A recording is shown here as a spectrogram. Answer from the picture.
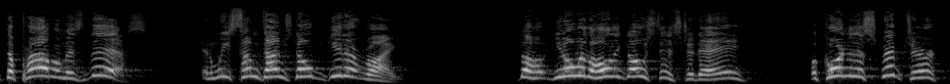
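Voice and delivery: loud, high pulpit shout; full-force preaching. Real, not acted. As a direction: hammer the point home to the congregation.

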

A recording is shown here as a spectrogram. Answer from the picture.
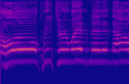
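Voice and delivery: loud, high mock protest; acted-out alarmed objection; imitated objection. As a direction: break in like a worried congregant. Voices an objecting church member.

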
